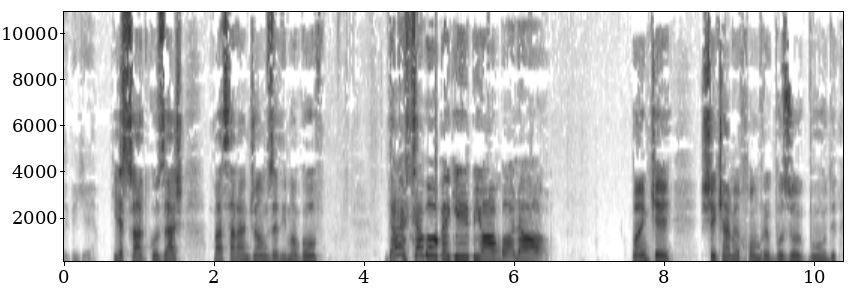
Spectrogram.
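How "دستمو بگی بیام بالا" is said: high, loud nasal-free taunt from inside the jar; cranky old jar-mender. Acted. Old mender taunts the farmer from inside the jar, high mocking voice.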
